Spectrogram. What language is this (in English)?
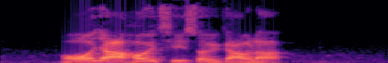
Cantonese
